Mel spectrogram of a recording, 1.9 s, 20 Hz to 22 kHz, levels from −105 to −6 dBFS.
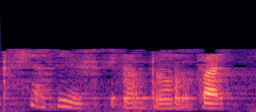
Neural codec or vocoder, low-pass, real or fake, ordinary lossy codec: codec, 24 kHz, 1 kbps, SNAC; 3.6 kHz; fake; MP3, 16 kbps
